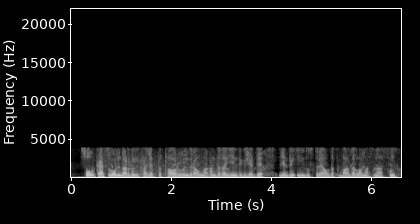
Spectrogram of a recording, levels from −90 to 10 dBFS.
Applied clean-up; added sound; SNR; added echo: neural mask model Resemble Enhance denoiser.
